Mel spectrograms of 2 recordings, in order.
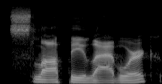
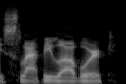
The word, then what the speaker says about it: Sloppy Lab Work: The next one we have is, uh, sloppy lab work, or, the correct pronunciation would be slappy lob work.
